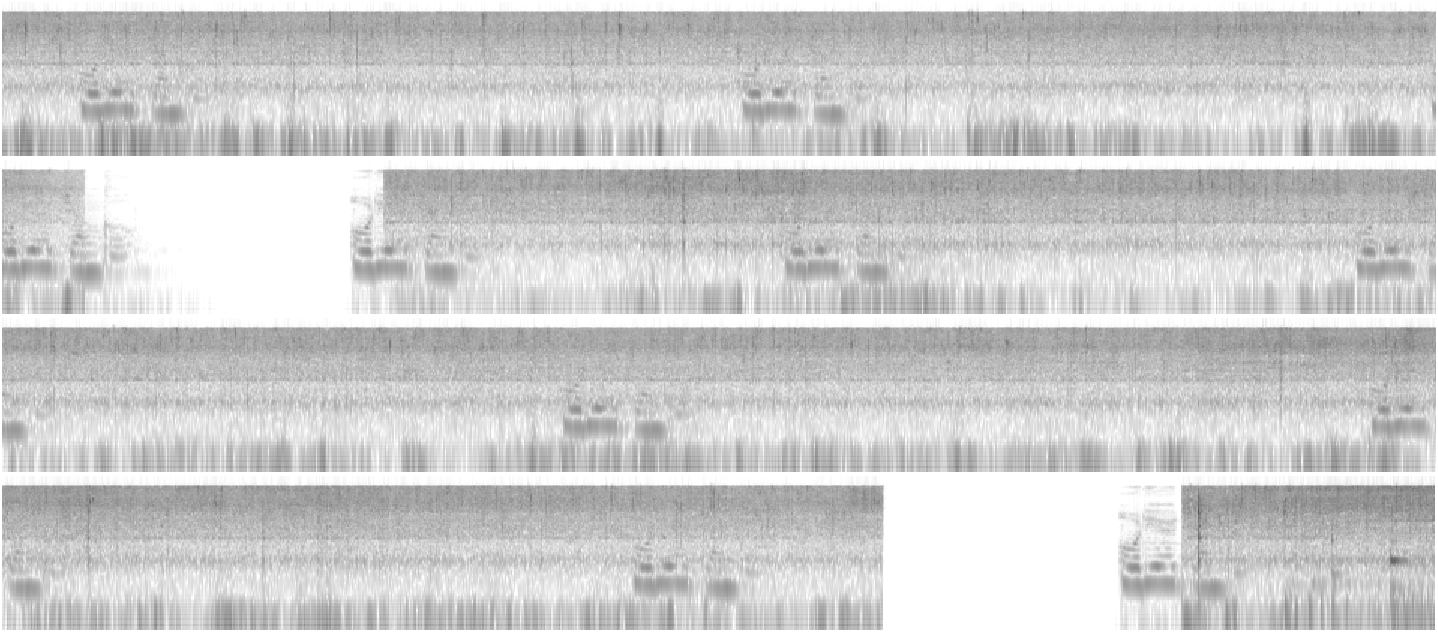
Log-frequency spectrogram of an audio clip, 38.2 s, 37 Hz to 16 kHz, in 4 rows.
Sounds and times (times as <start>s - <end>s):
Frying (food): 0.0s - 10.0s, 12.1s - 34.6s, 36.6s - 38.2s
Sizzle: 0.0s - 10.0s, 12.1s - 34.6s, 36.6s - 38.2s
Speech: 0.5s - 1.4s, 4.9s - 5.9s, 9.6s - 10.5s, 11.9s - 12.8s, 14.8s - 15.7s, 18.6s - 19.5s, 22.8s - 23.8s, 28.2s - 29.1s, 32.9s - 33.8s, 36.2s - 37.0s.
